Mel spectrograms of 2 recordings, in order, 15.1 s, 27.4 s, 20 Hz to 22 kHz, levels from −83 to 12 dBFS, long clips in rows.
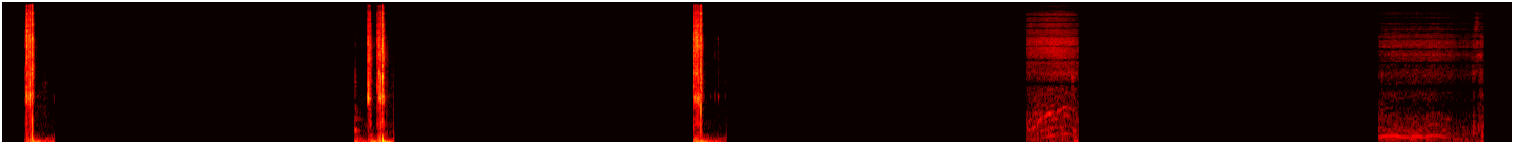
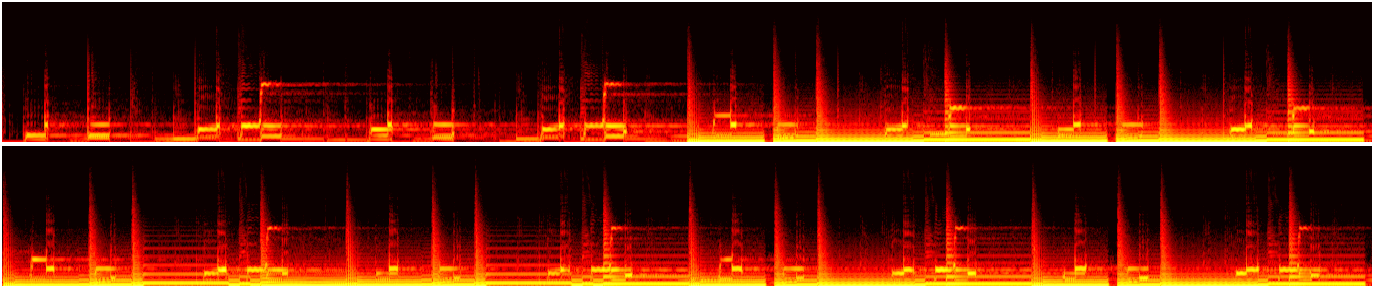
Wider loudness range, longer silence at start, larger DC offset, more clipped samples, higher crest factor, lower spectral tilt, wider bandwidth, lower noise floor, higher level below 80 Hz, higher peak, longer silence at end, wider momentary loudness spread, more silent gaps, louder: first, 19 LU vs 11 LU; about the same, 0.25 s vs 0.25 s; neither; neither; first, 34 dB vs 10 dB; second, -0.5 dB/octave vs -12 dB/octave; first, over 20 kHz vs 2.4 kHz; first, -53 dBFS vs -44 dBFS; second, -44 dBFS vs -12 dBFS; about the same, 0 dBFS vs 0 dBFS; first, 4.45 s vs 0.05 s; first, 22 LU vs 12 LU; first, 0.53-3.52 s, 3.92-6.91 s, 7.24-10.24 s vs none; second, -22 LUFS vs -15 LUFS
